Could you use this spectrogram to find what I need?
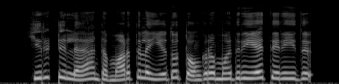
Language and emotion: Tamil, fearful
